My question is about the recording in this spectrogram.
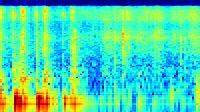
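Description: Perch fillets and cornmeal-flour coating being shaken in a covered plastic bowl, a quick run of knocks and rattles against the bowl in the first second that grows quieter after.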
